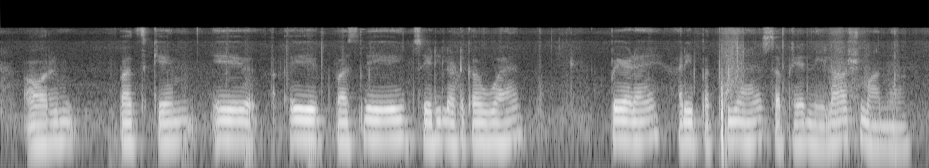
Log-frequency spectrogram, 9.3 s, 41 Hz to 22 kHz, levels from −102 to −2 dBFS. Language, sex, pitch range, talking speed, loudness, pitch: Hindi, male, 110-120 Hz, 60 wpm, -19 LUFS, 115 Hz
